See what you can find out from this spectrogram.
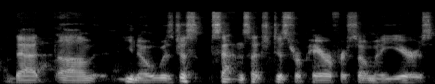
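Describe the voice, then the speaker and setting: A man talking at a moderate pace. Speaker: theater manager. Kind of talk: interview presentation. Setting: video call. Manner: halting.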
